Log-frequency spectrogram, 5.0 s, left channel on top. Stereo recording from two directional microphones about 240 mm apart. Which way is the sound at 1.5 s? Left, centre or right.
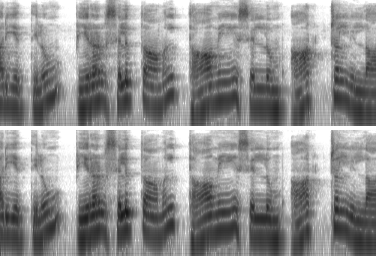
Right.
